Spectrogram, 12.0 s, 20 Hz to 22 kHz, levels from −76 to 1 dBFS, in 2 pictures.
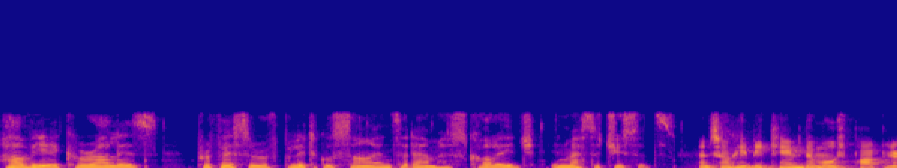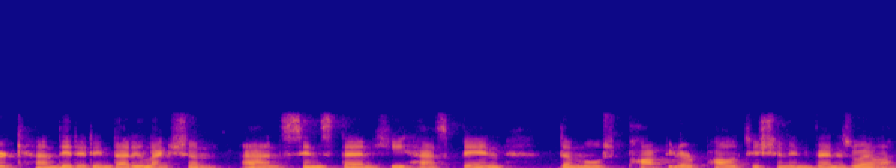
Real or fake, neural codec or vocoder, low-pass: real; none; 7.2 kHz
